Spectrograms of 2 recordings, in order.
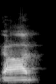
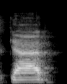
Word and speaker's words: Gad: The way I pronounced that almost sounded like I said God. It's Gad, like G- A D for Gad.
